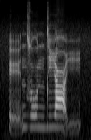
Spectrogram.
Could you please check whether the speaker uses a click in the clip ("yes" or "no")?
no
